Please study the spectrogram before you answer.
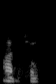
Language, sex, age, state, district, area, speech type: Bengali, male, 30-45, West Bengal, Paschim Bardhaman, urban, conversation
